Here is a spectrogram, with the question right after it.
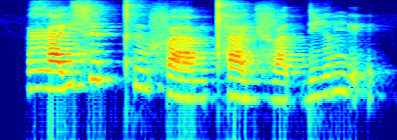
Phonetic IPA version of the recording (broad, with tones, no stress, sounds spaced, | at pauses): ɣ a˨˦ j s ɨ˦˥ t̚ t̪ʰ ɨ˧ f aː˨˩ m t̪ʰ a˨˩ j v a˨˩ t̚ ɗ i˨˦ ə̯ ŋ ḛ˧˨ ʔ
